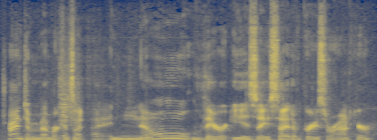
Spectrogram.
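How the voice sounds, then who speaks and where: A man's voice: mid-range voice, big pitch swings, normal speed, fairly bright tone, a little hiss or hum. A man doing casual live game commentary, thinking aloud and talking playfully to himself and the game. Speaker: streamer.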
